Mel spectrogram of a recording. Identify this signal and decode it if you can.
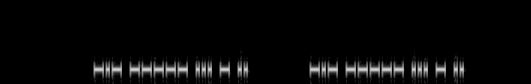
Morse code, heard as a keyed tone, about 37 wpm, 700 Hz. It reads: K0STI K0STI
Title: USA Call Signs - 5 Characters - Repeated 2x - 40wpm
